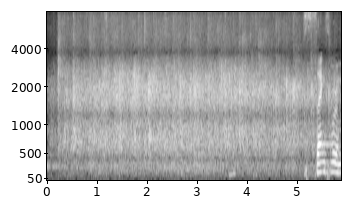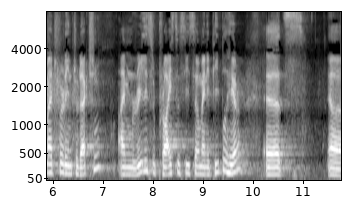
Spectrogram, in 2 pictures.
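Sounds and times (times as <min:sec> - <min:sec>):
audience applause: 0:00.0 - 0:06.6
speech: 0:05.4 - 0:11.7.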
